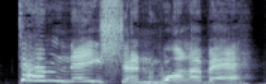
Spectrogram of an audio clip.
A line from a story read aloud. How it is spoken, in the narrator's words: He screeched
